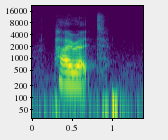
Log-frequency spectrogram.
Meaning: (noun) 1. A criminal who plunders at sea; commonly attacking merchant vessels, though often pillaging port towns 2. An armed ship or vessel that sails for the purpose of plundering other vessels
- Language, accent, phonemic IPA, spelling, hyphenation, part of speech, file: English, General American, /ˈpaɪɹət/, pirate, pir‧ate, noun / verb / adjective, En-us-pirate.ogg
